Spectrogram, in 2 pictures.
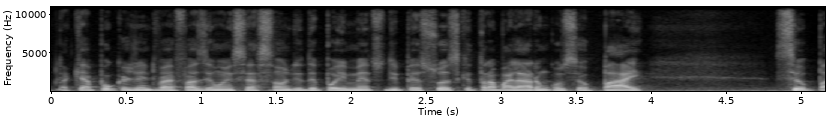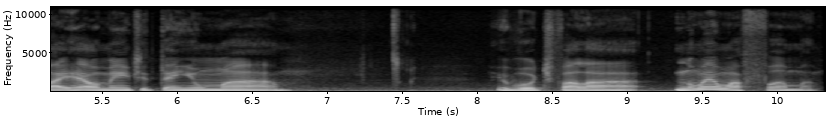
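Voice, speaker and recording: A Brazilian man hosting a podcast interview, talking in an earnest, halting, apologetic way. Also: fairly high pitch, mellow. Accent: Brazilian Portuguese. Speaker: podcast host. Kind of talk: emotional interview.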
